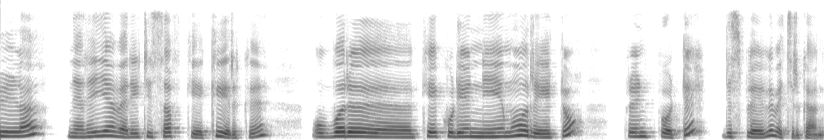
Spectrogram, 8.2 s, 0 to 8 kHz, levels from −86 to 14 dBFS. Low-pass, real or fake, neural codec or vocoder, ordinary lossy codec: 7.2 kHz; real; none; none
